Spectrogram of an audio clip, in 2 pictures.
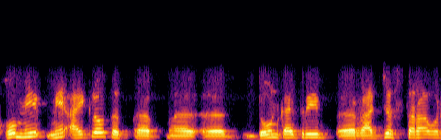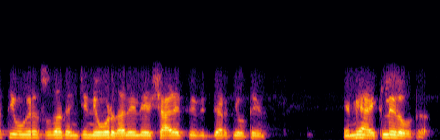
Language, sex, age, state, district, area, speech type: Marathi, male, 60+, Maharashtra, Thane, urban, conversation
